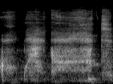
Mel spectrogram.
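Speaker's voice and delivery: thrilled, excited whisper, hushed and barely audible. Imitating attendants looking at the sketches: imitating an excited whisper. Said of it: "start whispering with just so, so much excitement".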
